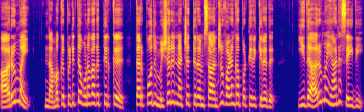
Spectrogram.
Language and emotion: Tamil, surprised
